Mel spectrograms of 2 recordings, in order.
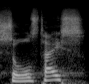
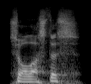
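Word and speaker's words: Soulstice: Souls Tice? So it's it's pronounced Solustus. Solustus? Yeah, it's like justice Gotcha, but with souls.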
